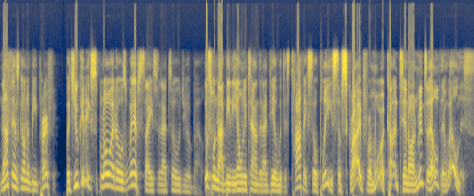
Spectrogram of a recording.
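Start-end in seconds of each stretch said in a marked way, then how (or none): 6.2-9.5 swooping radio commercial announcer voice. Asking viewers to subscribe for more content, in a commercial announcer voice. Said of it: "in my commercial voice".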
